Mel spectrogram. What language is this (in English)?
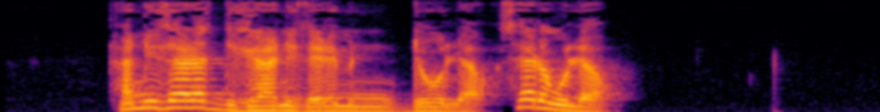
Kabyle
